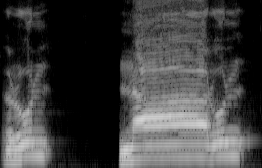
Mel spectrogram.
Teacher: را کو پر پڑھیں گے اور را کو لام کے ساتھ ملا کر پڑھیں گے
